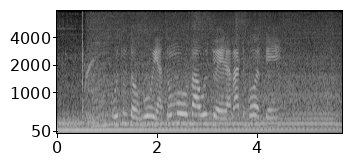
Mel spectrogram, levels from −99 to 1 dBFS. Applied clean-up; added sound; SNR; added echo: none; Piano + Engine; -1 dB; none.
